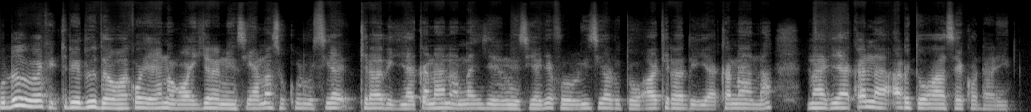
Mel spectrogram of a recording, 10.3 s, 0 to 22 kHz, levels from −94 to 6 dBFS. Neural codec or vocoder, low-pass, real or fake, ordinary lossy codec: codec, 44.1 kHz, 2.6 kbps, DAC; none; fake; none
